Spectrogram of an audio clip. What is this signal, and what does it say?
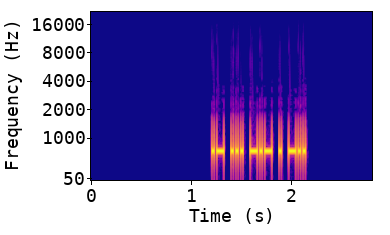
Morse code, heard as a keyed tone, about 48 wpm, 700 Hz. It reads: ASKED
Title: ED Suffix - Top 100 Words with Base Words 50wpm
